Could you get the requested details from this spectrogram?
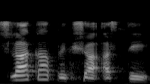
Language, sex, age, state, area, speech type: Sanskrit, male, 18-30, Haryana, rural, spontaneous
